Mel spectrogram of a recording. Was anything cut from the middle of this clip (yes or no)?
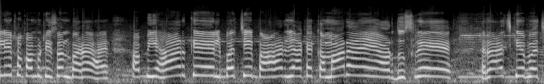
no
